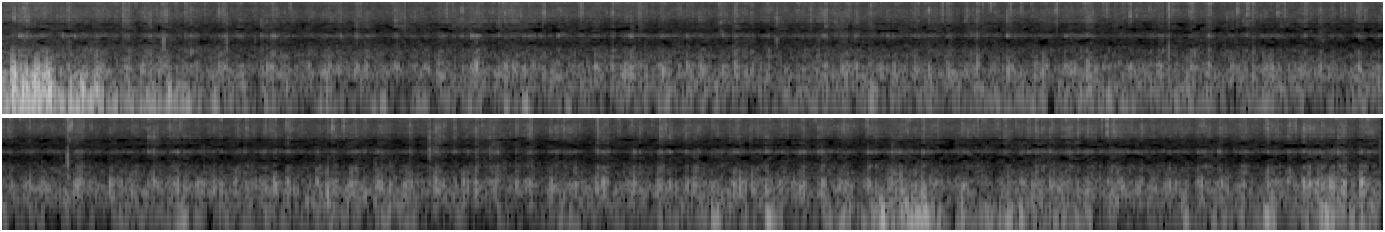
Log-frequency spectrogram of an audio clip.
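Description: Glowing embers crackle and pop softly in a fire.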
